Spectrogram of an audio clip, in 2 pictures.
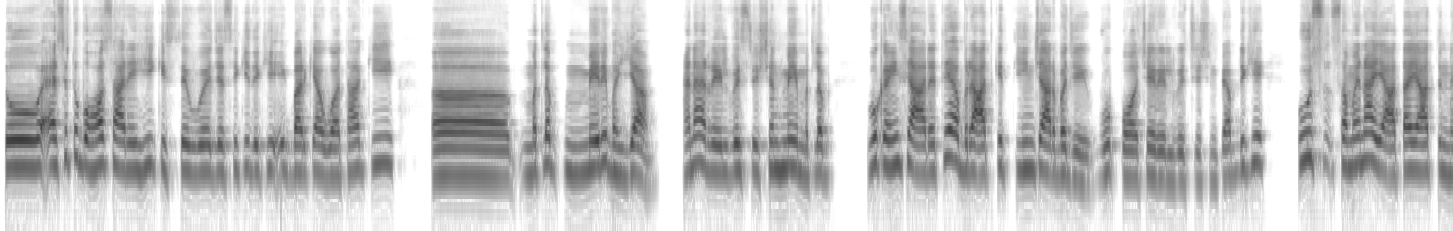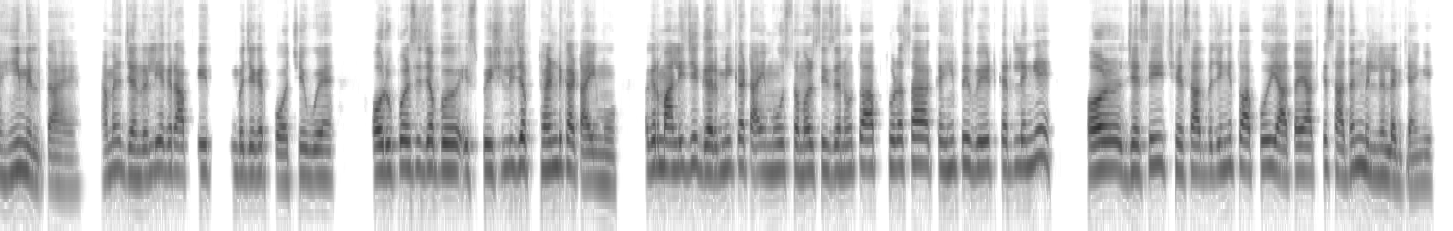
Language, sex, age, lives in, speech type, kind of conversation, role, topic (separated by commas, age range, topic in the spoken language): Hindi, male, 20-24, India, conversation, podcast, guest, कठिन समय में आपके परिवार में एक-दूसरे का साथ किस तरह सामने आता है?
